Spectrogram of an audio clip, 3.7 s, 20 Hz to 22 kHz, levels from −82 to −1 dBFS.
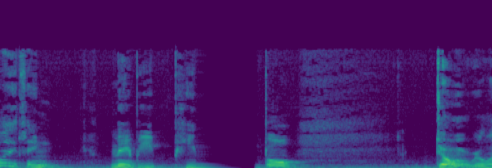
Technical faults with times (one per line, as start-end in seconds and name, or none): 1.47-1.93 call audio freeze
